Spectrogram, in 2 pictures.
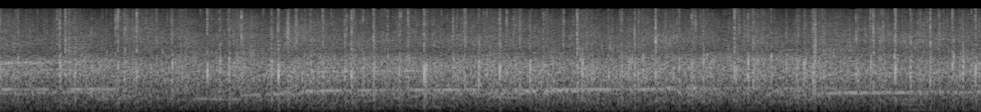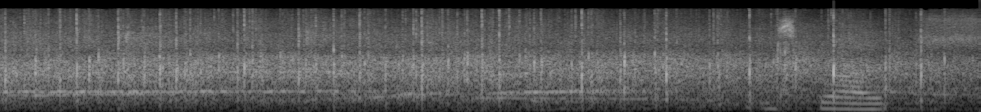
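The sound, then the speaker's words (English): A church audience applauds and cheers for a woman being thanked for her work on the church's events, steadily for about ten seconds, dense clapping mixed with cheers and a few raised voices, staying loud throughout before easing off at the end. “Come on, you can do better than that, church. Give her a big cheer.”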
